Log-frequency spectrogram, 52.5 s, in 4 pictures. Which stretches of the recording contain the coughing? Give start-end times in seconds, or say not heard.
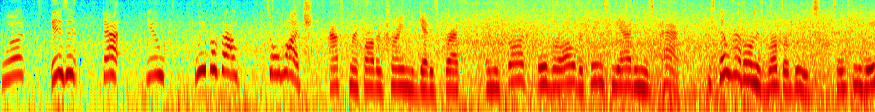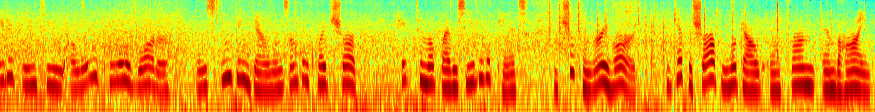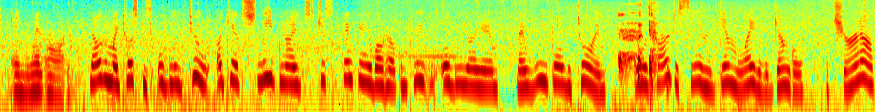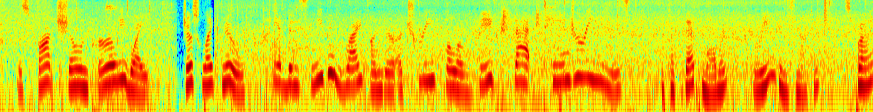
35.5-36.3.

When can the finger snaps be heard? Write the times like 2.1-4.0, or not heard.
46.6-47.9.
